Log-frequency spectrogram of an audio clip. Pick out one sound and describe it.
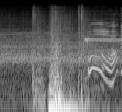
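Bodies crash together in a heavy tackle.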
